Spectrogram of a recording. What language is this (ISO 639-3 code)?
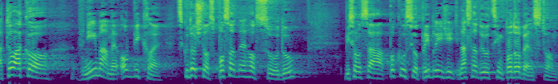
slk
